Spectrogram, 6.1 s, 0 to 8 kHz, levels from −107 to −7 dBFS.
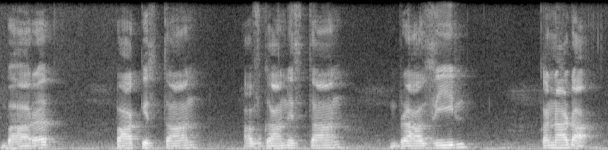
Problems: none marked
